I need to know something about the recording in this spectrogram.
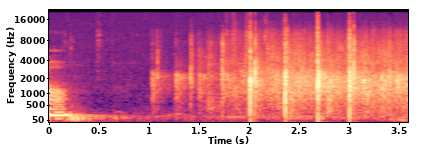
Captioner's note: applause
